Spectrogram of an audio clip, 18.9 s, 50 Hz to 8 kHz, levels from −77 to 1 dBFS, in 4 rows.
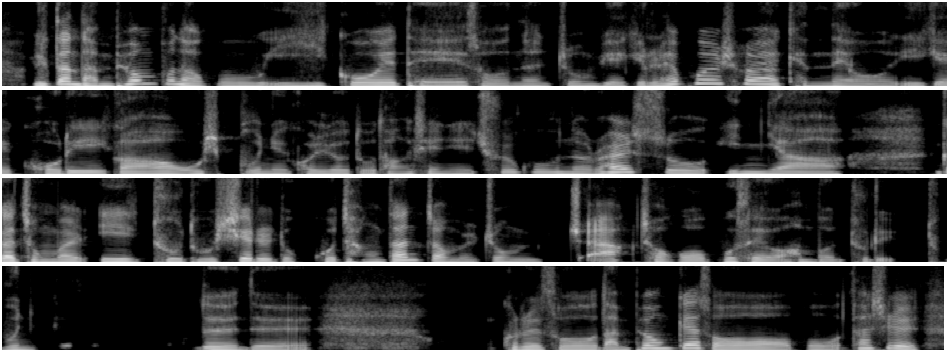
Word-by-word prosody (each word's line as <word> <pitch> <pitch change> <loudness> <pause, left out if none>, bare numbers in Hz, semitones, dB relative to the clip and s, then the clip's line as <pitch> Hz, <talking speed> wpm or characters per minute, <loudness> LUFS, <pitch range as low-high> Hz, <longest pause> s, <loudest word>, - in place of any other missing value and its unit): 일단 235 +5 +8
남편분하고 190 - +2
이거에 175 +6 +1
대해서는 150 -2 -2
좀 175 0 -5
얘기를 170 +6 -3
해 260 - +4
보셔야겠네요. 185 - -1
이게 155 -1 -4
"거리가 175 -1 +1
50 160 +1 -1
분이 170 -2 -4
걸려도 160 -1 -4
당신이 165 -1 -6
출근을 220 -6 -5
할 270 +3 +6
수 220 -7 -3
있냐?" 150 -5 0 0.5
그러니까 200 - +9
정말 175 -3 0
이 185 -3 +3
2 200 -1 -1
도시를 180 0 +4
놓고 160 +3 -5
장단점을 190 - +2
좀 155 -5 -6 0.3
쫙 - - +3
적어 165 -2 -2
보세요 160 -6 -2
한 180 -3 -5
번 140 -3 -7
2 - - -9
이 - - -9 0.2
2 - - -13
분께서. 170 - -7 0.6
네네. 170 -5 0 0.9
그래서 185 -1 0
남편께서 185 - +2
뭐 165 -1 -5
사실 245 -4 +3
175 Hz, 275 characters per minute, -24 LUFS, 160-200 Hz, 0.9 s, 그러니까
